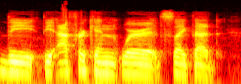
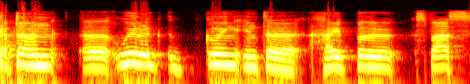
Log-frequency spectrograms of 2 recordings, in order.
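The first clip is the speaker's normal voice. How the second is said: put-on Portuguese accent, much higher pitch; 7 semitones higher, 5 dB louder than usual. Reading the big audition line for a sci-fi show, in an attempted Portuguese accent. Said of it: "You got to try a Portuguese accent once".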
